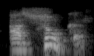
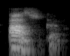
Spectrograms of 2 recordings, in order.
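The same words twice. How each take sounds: First: The stress is on the second syllable. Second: The stress is on the first syllable. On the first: The speaker calls it right. "Será que a sílaba tônica é o Su? ... Tá mais parecido com o nosso som" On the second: The speaker calls it wrong. "será que a sílaba tônica é o A? Eu vou falar açúcar. Não é assim que a gente fala"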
